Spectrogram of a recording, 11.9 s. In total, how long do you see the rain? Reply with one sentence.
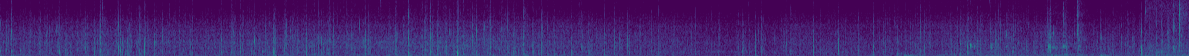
You can hear the rain for 12 seconds altogether.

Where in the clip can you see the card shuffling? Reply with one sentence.
You can't hear the card shuffling here.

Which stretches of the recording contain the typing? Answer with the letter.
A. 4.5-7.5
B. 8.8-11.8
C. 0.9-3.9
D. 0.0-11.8
B.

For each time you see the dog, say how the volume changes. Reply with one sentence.
You can't hear the dog here.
